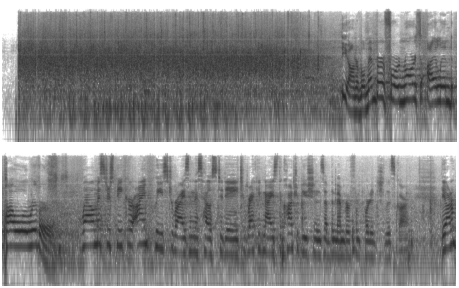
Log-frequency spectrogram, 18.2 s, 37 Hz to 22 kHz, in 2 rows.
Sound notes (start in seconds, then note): 6.8 applause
